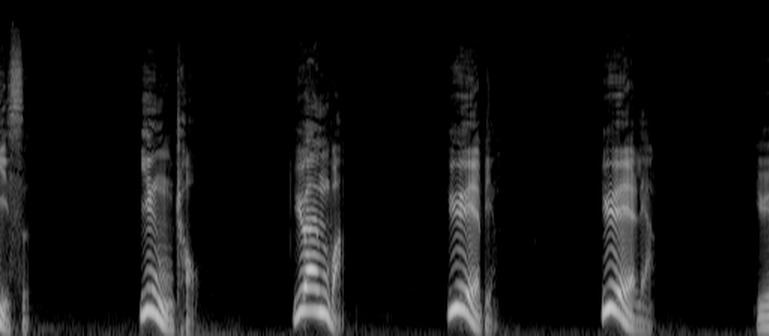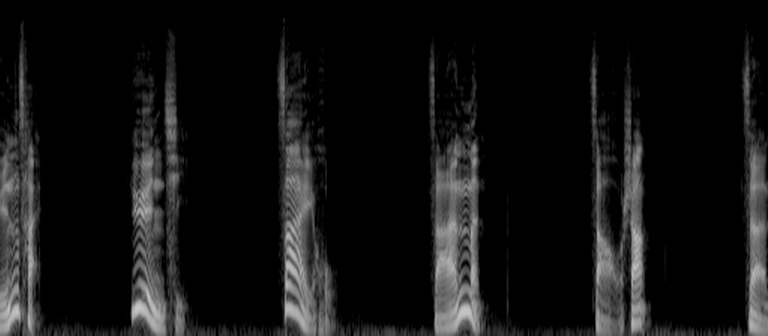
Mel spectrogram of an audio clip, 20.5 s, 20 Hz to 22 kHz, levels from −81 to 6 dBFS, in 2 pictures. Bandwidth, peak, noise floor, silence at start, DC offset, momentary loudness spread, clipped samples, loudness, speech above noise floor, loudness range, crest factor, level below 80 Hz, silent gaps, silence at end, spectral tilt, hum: 14.5 kHz; -6 dBFS; -74 dBFS; 0 s; under 0.1%; 19 LU; under 0.1%; -23 LUFS; 51 dB; 5 LU; 22 dB; -54 dBFS; none; 0 s; -5 dB/octave; none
